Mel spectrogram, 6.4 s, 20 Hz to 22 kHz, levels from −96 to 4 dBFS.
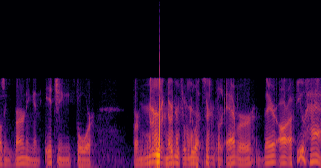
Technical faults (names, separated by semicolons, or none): codec payload misread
